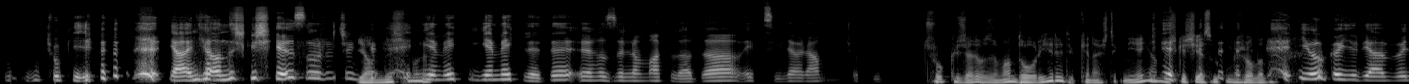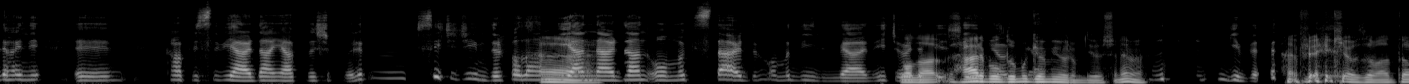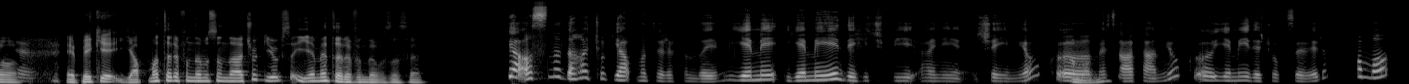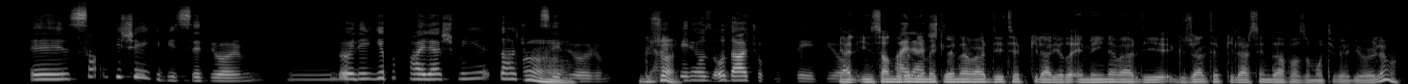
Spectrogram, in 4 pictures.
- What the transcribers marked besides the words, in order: laughing while speaking: "çok iyi, yani, yanlış kişiye soru çünkü"; laughing while speaking: "Evet"; put-on voice: "ımm, seçiciyimdir"; other noise; laughing while speaking: "peki o zaman"
- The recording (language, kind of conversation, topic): Turkish, podcast, Sokak yemekleri arasında favorin hangisi?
